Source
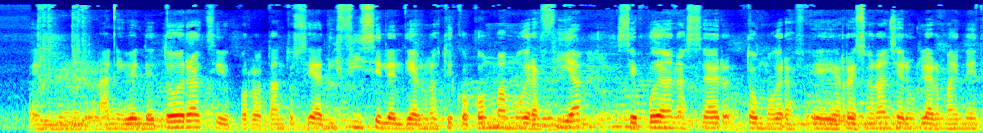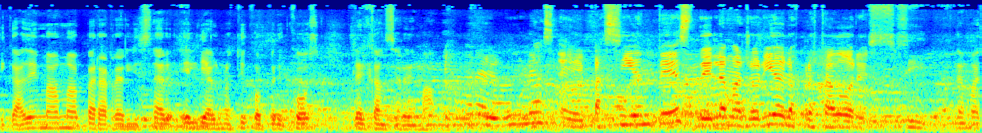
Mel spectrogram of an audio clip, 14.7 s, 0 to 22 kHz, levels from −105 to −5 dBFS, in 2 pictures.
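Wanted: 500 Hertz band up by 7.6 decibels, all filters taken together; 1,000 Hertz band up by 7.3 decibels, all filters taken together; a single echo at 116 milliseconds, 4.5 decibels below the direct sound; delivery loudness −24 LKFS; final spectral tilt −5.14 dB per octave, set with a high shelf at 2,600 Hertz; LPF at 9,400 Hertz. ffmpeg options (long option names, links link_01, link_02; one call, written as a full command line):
ffmpeg -i in.wav -af "lowpass=9400,equalizer=frequency=500:width_type=o:gain=7,equalizer=frequency=1000:width_type=o:gain=8,highshelf=frequency=2600:gain=-7.5,aecho=1:1:116:0.596,volume=-6dB" out.wav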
